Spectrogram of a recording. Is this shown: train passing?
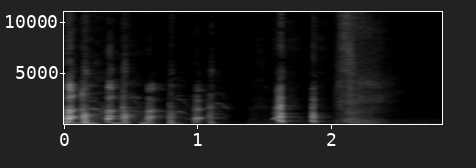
no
